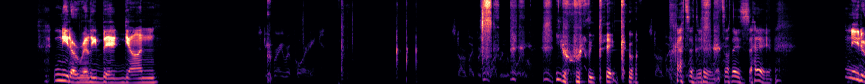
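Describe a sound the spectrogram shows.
A second young man talks and laughs through a microphone.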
